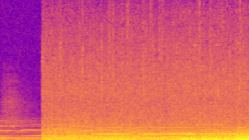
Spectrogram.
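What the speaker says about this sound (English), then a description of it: "Oh, listen to that thunder." Rain and thunder in Elder Scrolls IV: Oblivion, arriving abruptly as a dense wash of rain with a deep rumble that swells louder toward the end.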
